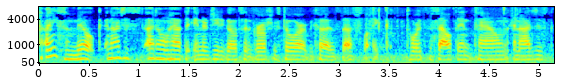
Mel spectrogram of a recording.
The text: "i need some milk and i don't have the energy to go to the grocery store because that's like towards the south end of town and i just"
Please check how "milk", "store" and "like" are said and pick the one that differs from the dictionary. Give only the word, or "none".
none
